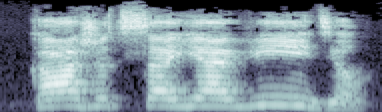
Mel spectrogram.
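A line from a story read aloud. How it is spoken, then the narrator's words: Shouted. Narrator (Russian): крикнул Морелли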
